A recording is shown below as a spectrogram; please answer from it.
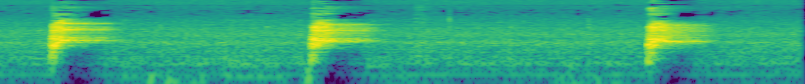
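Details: Shih Tzu barking: three sharp, single barks spaced about one and a half seconds apart, each a brief bright burst over a low steady indoor hum.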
